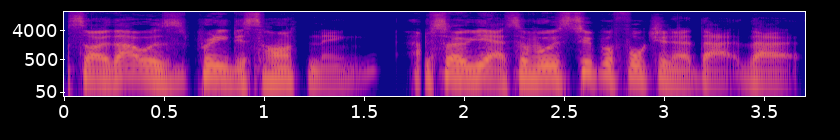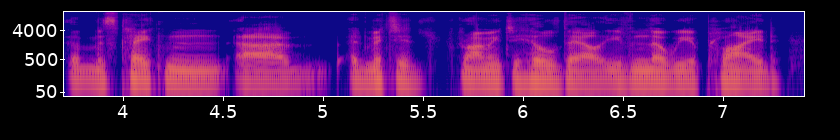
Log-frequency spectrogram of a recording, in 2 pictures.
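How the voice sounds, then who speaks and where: A man's voice: medium pitch, steady tone, a little fast, hardly any pauses, dry recording, clean studio sound. A man interviewed as a guest, talking in a rambling way with frequent restarts and self-corrections. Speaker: guest, tech executive and parent. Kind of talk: conversational interview.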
